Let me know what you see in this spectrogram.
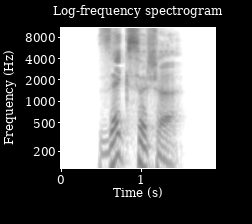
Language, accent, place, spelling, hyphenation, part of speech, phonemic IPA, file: German, Germany, Berlin, sächsische, säch‧si‧sche, adjective, /ˈzɛksɪʃə/, De-sächsische.ogg
- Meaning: inflection of sächsisch: 1. strong/mixed nominative/accusative feminine singular 2. strong nominative/accusative plural 3. weak nominative all-gender singular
